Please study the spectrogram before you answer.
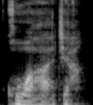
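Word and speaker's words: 과자: এখানে বাংলায় হয়তো একটু মিস্টেক হয়েছে লেখায়, এটা চা হবে না, এটা হবে যা, যা, খোয়াজা, খোয়াজা, এরকম হবে উচ্চারণটা, খোয়াজা।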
